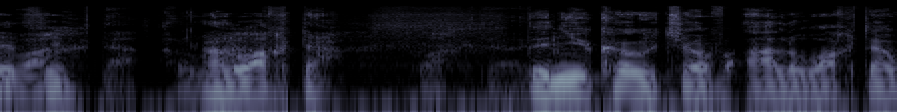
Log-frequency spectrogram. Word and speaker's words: Al-Wahda: Coach, how do you say? Is it Al-Wahda? Al-Ahli? How do you say Al-Wahda. It? Al-Wahda.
